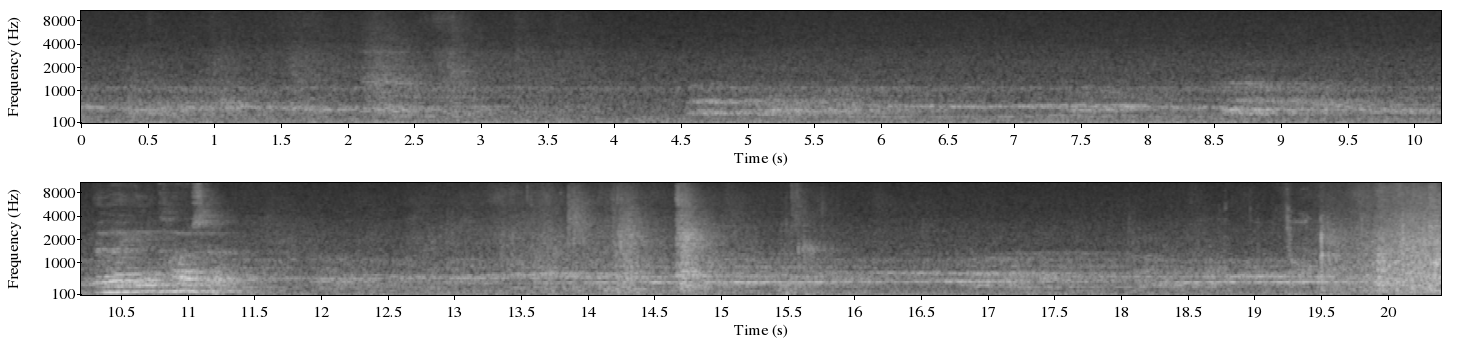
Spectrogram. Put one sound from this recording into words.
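A man speaks quietly and tensely close by.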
